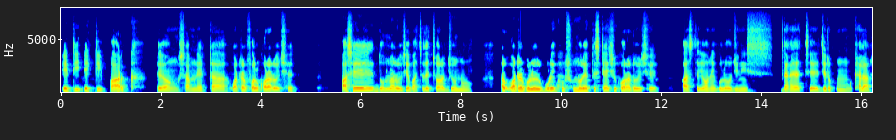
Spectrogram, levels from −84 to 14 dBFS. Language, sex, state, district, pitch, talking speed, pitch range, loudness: Bengali, male, West Bengal, North 24 Parganas, 115 Hz, 120 wpm, 105-140 Hz, -19 LUFS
